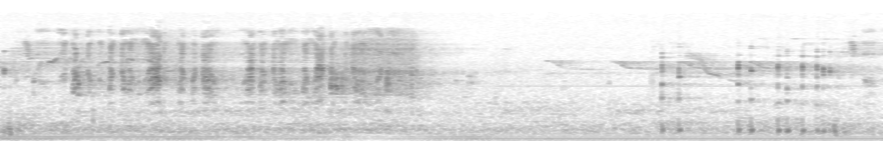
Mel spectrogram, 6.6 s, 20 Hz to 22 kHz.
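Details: Western capercaillie at a courtship lek in the early 2000s: a three-second stretch of fast scraping, whetting clicks, then a pause, then scattered sharp ticks and a thin descending whistle from another bird, over a low steady hum.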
